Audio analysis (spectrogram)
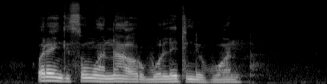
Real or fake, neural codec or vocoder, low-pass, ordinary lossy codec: fake; codec, 44.1 kHz, 7.8 kbps, Pupu-Codec; none; none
